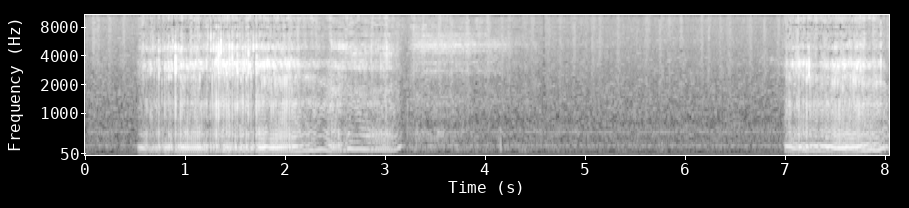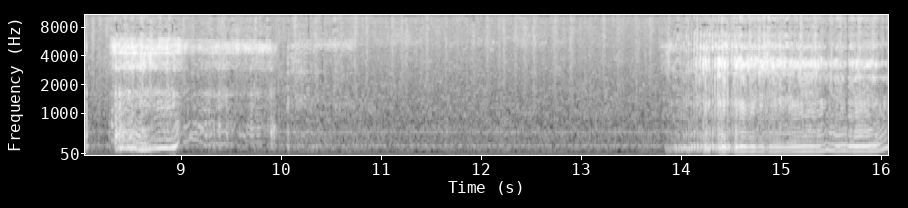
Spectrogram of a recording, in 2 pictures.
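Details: Sleeping puppy snoring: long, rumbling snores a few seconds apart with quiet pauses between them.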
